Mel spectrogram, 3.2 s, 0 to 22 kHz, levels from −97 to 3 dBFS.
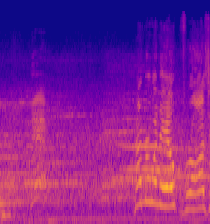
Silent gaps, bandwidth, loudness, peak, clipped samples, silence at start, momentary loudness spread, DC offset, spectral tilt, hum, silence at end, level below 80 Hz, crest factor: none; 14 kHz; -26 LUFS; -8 dBFS; under 0.1%; 0 s; 22 LU; under 0.1%; -4 dB/octave; none; 0 s; -58 dBFS; 18 dB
